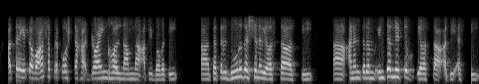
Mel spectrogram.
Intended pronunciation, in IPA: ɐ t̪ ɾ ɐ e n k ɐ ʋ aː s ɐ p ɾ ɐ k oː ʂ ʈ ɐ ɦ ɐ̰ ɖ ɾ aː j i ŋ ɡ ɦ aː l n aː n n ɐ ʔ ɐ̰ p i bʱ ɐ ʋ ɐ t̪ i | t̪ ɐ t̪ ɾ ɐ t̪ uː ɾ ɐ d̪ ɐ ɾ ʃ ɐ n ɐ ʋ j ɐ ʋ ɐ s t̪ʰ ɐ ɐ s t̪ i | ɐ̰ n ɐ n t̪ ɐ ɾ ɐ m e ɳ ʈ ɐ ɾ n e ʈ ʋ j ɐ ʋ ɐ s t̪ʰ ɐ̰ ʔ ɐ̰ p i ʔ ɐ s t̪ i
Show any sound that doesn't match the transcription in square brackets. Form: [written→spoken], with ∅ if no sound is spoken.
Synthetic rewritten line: ɐ t̪ ɾ ɐ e [n→∅] k ɐ ʋ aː s ɐ p ɾ ɐ k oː ʂ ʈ ɐ ɦ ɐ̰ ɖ ɾ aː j i ŋ ɡ ɦ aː l n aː [n→m] n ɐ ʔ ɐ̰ p i bʱ ɐ ʋ ɐ t̪ i | t̪ ɐ t̪ ɾ ɐ [t̪→d̪] uː ɾ ɐ d̪ ɐ ɾ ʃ ɐ n ɐ ʋ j ɐ ʋ ɐ s t̪ʰ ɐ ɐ s t̪ i | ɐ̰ n ɐ n t̪ ɐ ɾ ɐ m [e→i] ɳ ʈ ɐ ɾ n e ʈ ʋ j ɐ ʋ ɐ s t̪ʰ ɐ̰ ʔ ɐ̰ p i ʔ ɐ s t̪ i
